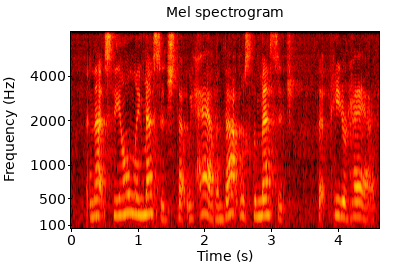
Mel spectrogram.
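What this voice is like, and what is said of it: Southern American accent. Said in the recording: “mine may have a southern accent”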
